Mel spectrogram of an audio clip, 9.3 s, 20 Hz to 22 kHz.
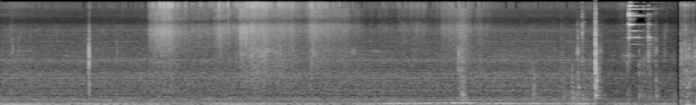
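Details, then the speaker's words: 1990 Bluebird bus with turbo Cummins diesel and VE injection pump, after bleeding the fuel system and fitting a new battery: deep uneven rumble surging and sagging, thumpy, no steady idle, as if short of fuel; cause suspected, not confirmed. "But anyway, we bled and bled, but as you can tell, a little thumpy in the back."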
